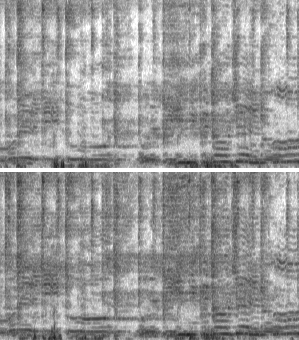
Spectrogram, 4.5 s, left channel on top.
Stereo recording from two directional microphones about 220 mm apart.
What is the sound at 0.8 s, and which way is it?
Music, 35° right (ahead or behind).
